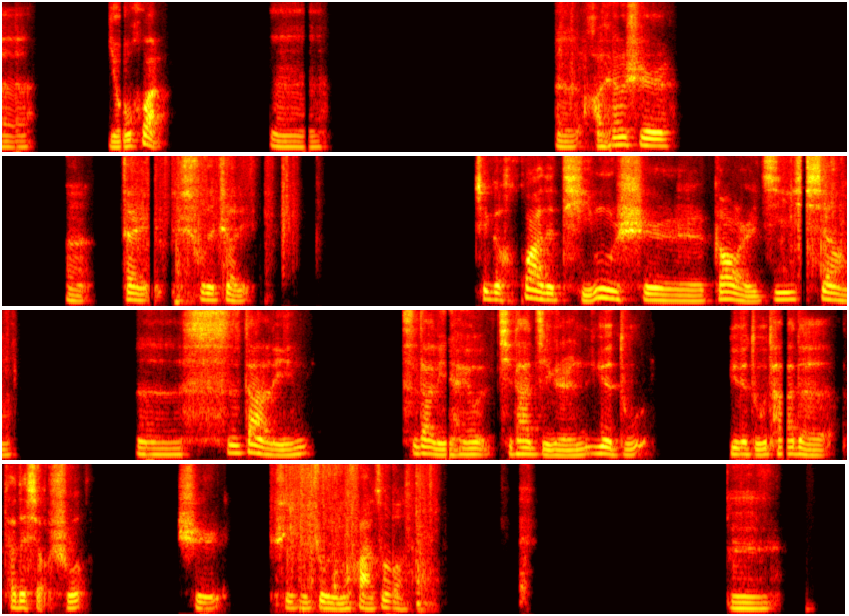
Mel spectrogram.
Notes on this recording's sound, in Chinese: 本期节目为一次线上讨论的录音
